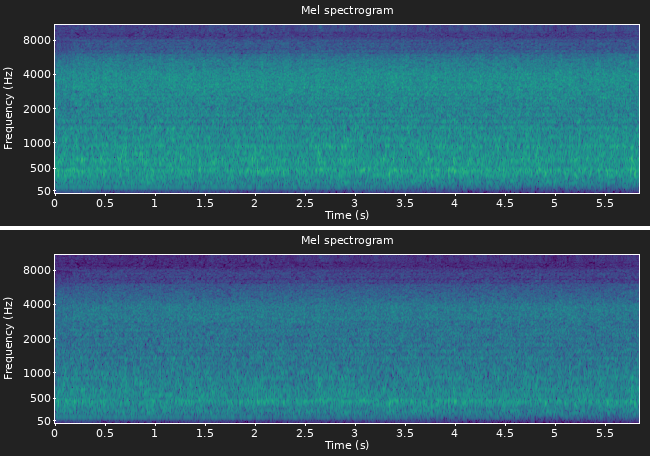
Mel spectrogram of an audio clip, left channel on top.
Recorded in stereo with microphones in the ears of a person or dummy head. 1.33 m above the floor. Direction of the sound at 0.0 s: 30° left (ahead or behind).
